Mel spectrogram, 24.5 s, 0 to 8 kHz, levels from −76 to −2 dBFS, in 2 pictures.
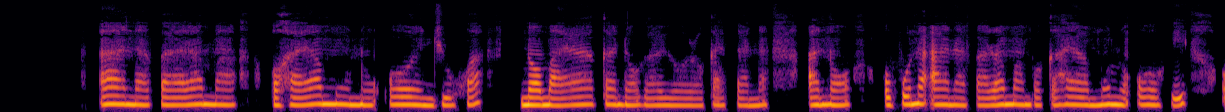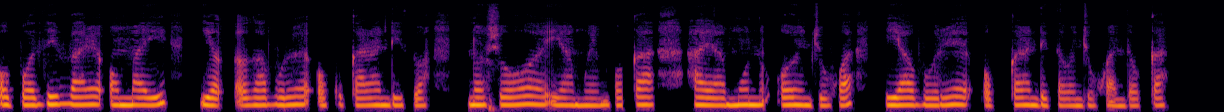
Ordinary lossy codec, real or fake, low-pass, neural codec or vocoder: MP3, 32 kbps; real; 7.2 kHz; none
